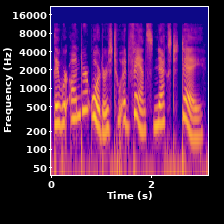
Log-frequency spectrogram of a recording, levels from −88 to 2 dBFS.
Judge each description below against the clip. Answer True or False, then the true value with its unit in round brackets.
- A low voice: False (265 Hz)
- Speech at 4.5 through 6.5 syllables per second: True (4.6 syllables/s)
